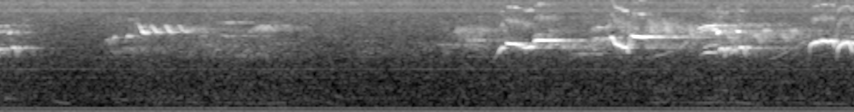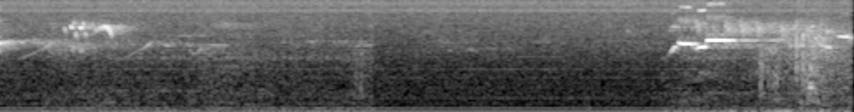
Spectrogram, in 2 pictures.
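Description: Small birds chirping and twittering in short bursts, loudest a few seconds in and again near the end, over a faint steady low hum.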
